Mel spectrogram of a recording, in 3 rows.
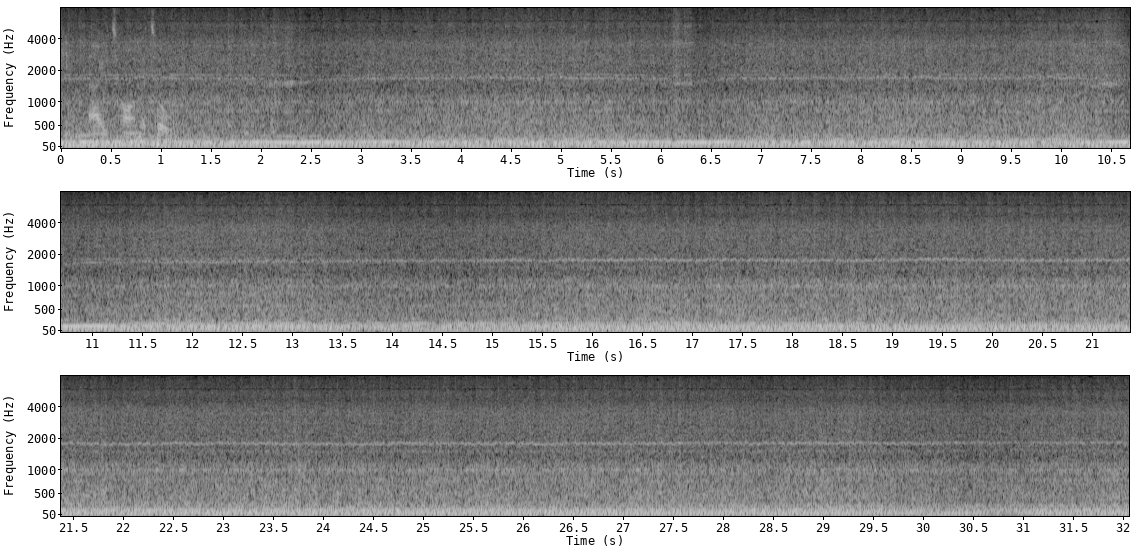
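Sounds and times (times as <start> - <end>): faint steady whine: 0.0 - 2.7
car engine idling: 0.0 - 3.0.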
